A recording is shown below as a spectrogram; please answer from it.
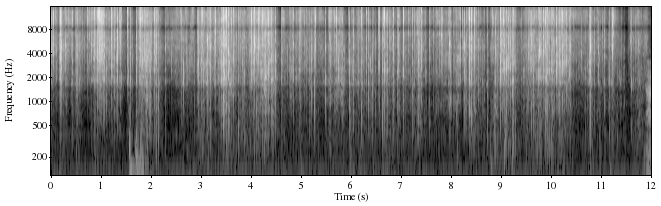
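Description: Plastic wrapper of a 2021 Topps Big League baseball card pack crinkling and tearing as it is ripped open by hand: a dense, continuous run of crackles.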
